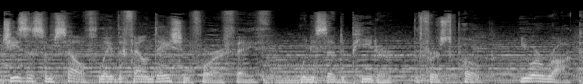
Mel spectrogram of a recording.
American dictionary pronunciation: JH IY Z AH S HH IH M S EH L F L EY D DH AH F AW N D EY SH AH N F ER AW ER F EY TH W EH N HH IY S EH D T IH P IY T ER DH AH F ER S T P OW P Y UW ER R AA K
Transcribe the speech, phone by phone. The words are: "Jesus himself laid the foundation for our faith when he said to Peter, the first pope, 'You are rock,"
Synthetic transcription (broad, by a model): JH IY Z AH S HH IH M S EH L F L EY D DH AH F AW N D EY SH AH N F ER AW ER F EY TH W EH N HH IY S EH D T IH P IY T ER DH AH F ER S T P OW P Y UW ER R AA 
